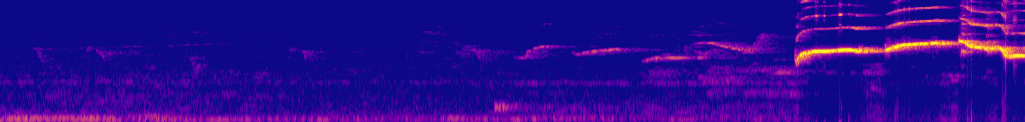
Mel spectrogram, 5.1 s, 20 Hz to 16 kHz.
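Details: Oriental magpie-robin, 3 March 2021. Soft, scattered whistles are followed by a sudden loud, clear whistle that climbs slowly and breaks into a few quick slurred notes near the end.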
